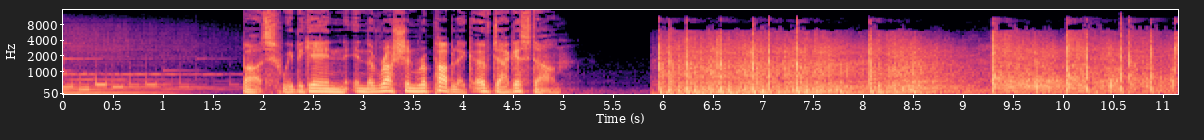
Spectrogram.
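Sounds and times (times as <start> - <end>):
speech: 1.8 - 5.1
gunfire from gunmen shooting on a street in a regional capital: 5.9 - 11.1.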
